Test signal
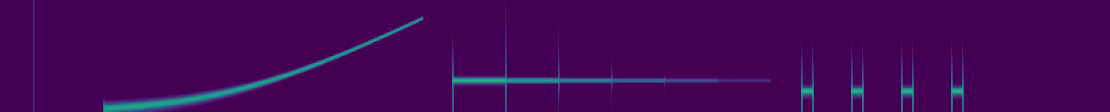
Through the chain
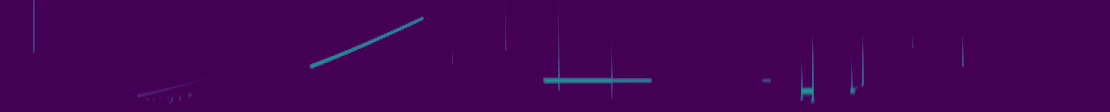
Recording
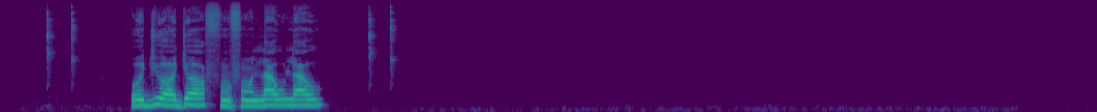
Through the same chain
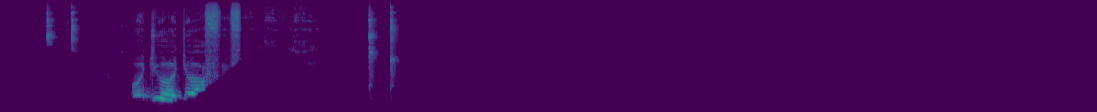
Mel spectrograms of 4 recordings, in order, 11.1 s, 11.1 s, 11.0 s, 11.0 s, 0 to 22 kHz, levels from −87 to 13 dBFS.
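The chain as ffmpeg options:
ffmpeg -i in.wav -af "areverse,acompressor=threshold=-44dB:ratio=5:attack=2.4:release=138:knee=6:detection=peak,areverse,afftfilt=real='re*gte(b*sr/1024,330*pow(4800/330,0.5+0.5*sin(2*PI*0.46*pts/sr)))':imag='im*gte(b*sr/1024,330*pow(4800/330,0.5+0.5*sin(2*PI*0.46*pts/sr)))':win_size=1024:overlap=0.75,volume=6dB" out.wav

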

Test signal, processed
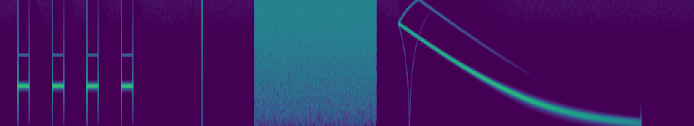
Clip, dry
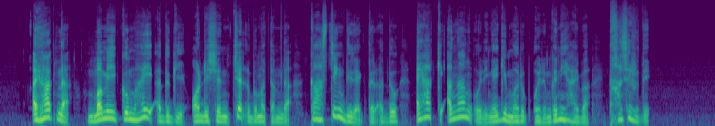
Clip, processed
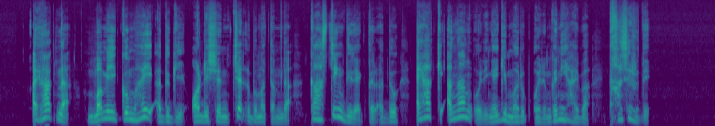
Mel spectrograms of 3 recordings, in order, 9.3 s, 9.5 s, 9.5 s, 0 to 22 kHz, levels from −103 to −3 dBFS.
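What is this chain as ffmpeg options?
ffmpeg -i in.wav -af "aderivative,aeval=exprs='0.075*(cos(1*acos(clip(val(0)/0.075,-1,1)))-cos(1*PI/2))+0.00841*(cos(3*acos(clip(val(0)/0.075,-1,1)))-cos(3*PI/2))+0.000531*(cos(7*acos(clip(val(0)/0.075,-1,1)))-cos(7*PI/2))':channel_layout=same,acompressor=threshold=-48dB:ratio=20,volume=12.5dB" out.wav

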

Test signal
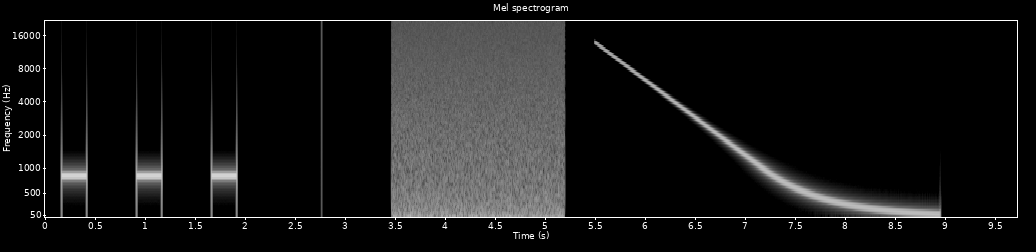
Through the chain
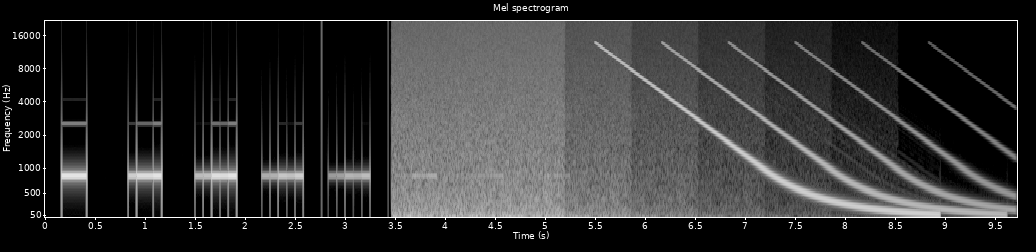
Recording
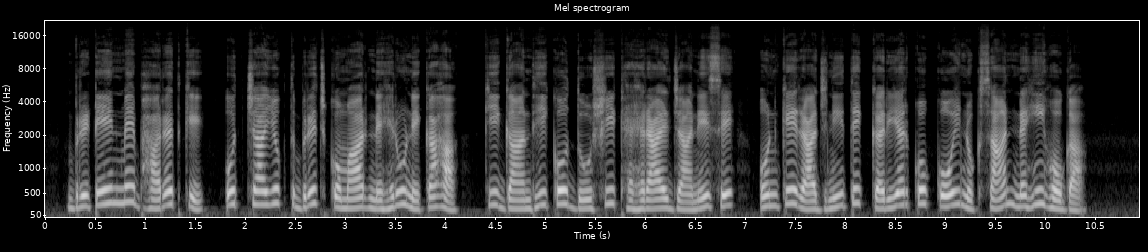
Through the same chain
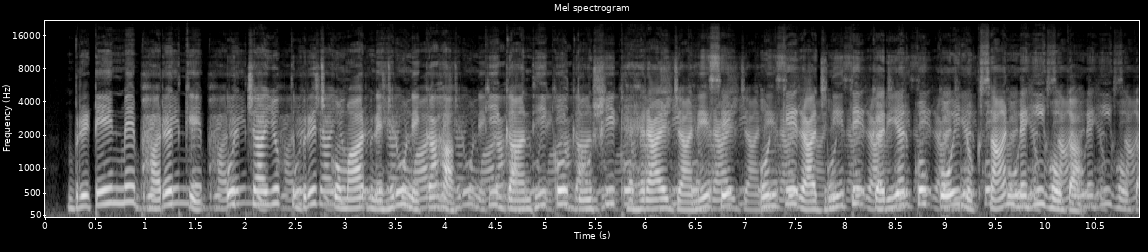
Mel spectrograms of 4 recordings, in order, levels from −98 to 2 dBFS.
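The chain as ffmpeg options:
ffmpeg -i in.wav -af "aecho=1:1:667|1334|2001|2668|3335:0.355|0.167|0.0784|0.0368|0.0173,acontrast=40,volume=1.5dB" out.wav

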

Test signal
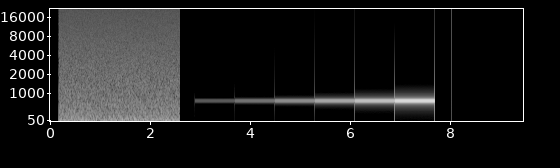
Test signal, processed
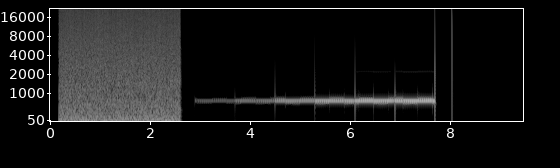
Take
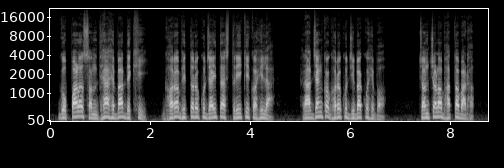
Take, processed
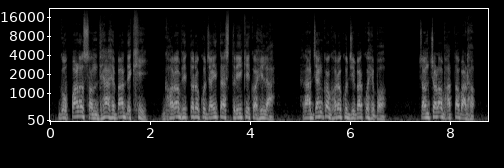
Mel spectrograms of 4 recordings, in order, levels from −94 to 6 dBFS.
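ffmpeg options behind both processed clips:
ffmpeg -i in.wav -af "areverse,acompressor=threshold=-30dB:ratio=5:attack=0.84:release=142:knee=6:detection=peak,areverse,flanger=delay=4.5:depth=9.6:regen=-26:speed=1.7:shape=triangular,volume=1dB" out.wav

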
